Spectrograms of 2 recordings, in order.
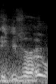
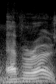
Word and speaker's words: Evero: to pronounce it well is it EO or evero what do you think I think it's evero evero spot on well done evero why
